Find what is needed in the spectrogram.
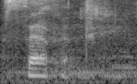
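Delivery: seventeen breathed in a whisper. Shown as a demonstration. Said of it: "whisper every other number".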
